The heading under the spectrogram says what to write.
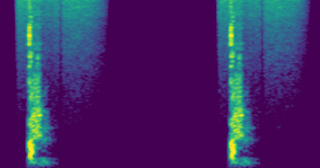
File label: vehicle hold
